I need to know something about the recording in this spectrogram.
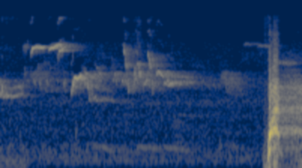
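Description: Birds chirping in short, high calls, then a brief silence and a sudden loud, short cry near the end.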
